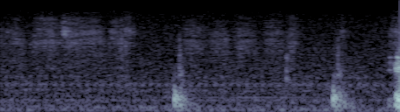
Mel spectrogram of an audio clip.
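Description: Faint marker pen strokes on a whiteboard as a line of handwriting is written, with a few short scrapes standing out a little under a second in and again near the end.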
